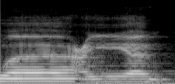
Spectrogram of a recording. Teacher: واو کے بعد الف ہونے کی وجہ سے واو کو ایک الف کی مقدار کھینچیں گے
